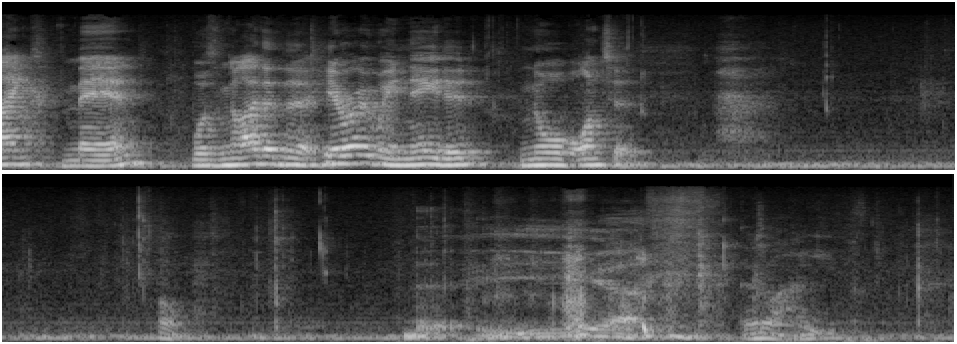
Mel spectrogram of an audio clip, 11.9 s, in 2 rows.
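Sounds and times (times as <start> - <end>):
speech: 0.0 - 4.2, 6.9 - 7.2
burp: 8.5 - 10.1.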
